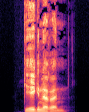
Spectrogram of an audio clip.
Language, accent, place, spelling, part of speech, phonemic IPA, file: German, Germany, Berlin, Gegnerin, noun, /ˈɡeːknɐʁɪn/, De-Gegnerin.ogg
- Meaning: adversary, opponent (sexless, or female)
